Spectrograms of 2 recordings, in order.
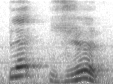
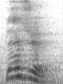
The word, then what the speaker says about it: pleasure: All right, so what will be the pronunciation of this word, it's my pleasure. All right everyone, it's my pleasure, pleasure, it's my pleasure।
